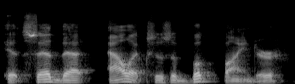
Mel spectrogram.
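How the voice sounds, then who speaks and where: Older man, low voice, slow delivery, class instructor, conversational lecture. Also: lively intonation, breathy edge. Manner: anecdotal, conversational, walks through website steps. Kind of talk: informal lecture with screen demo.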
